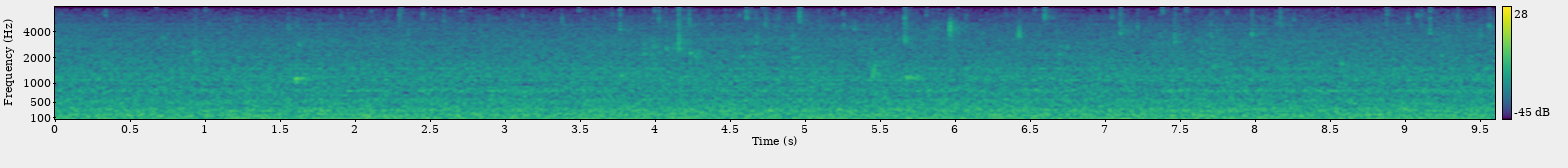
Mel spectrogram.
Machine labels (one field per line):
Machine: pump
